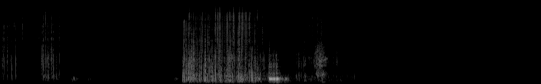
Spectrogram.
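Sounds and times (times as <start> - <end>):
paper sheet burning in candle flame: 1.8 - 3.6.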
